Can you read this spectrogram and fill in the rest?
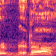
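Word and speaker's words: Emberá: yo soy en verá no se dice en Vera sino en verá en verá es digamos la pronunciación correcta estamos en 18 departamentos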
